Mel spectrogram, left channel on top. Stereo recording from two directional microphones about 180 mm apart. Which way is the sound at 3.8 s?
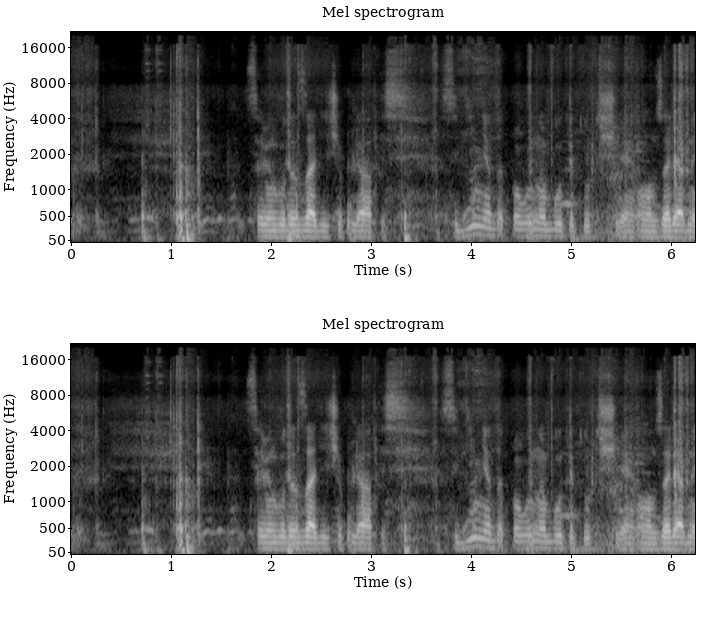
20° left (ahead or behind).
